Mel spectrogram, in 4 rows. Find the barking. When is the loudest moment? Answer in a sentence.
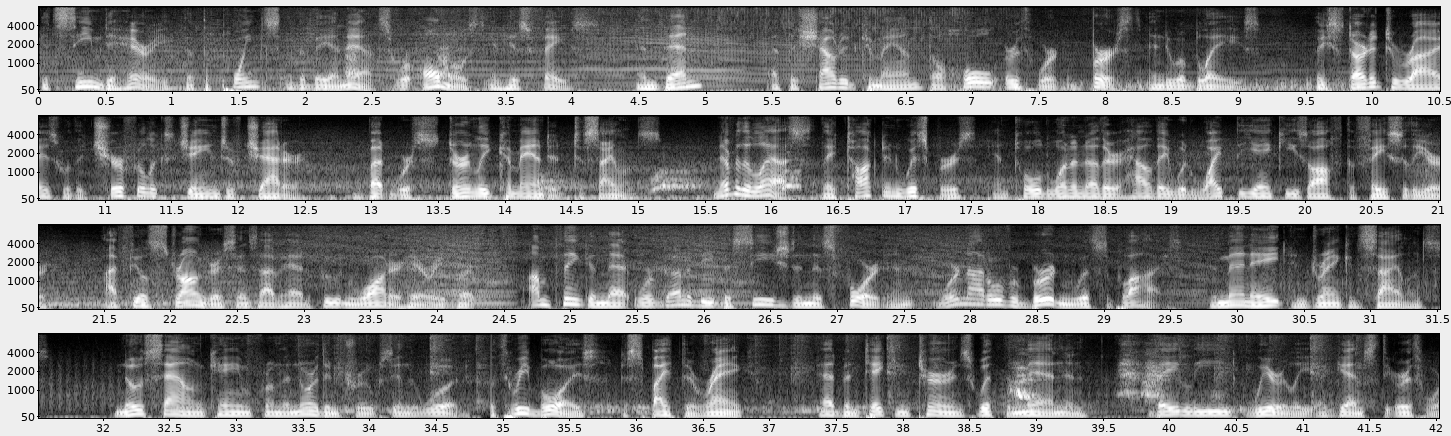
The loudest moment of the barking is at 39 seconds.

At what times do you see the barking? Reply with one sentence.
You can hear the barking from 2.2 to 3.2 s, from 14.2 to 16.2 s and from 38.8 to 40.4 s.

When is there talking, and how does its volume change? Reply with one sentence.
You can hear the talking from 0.0 to 41.9 s, at a steady volume.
